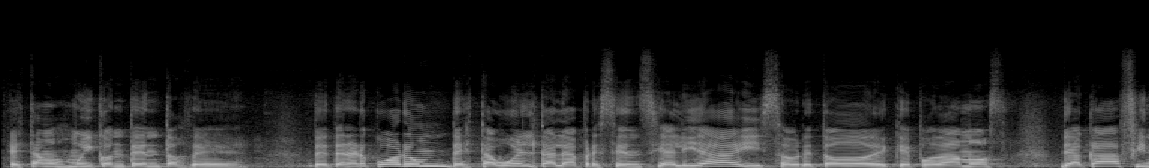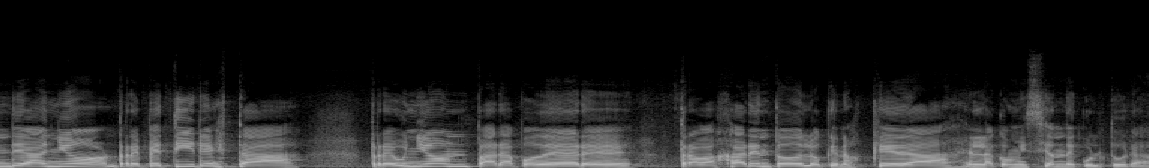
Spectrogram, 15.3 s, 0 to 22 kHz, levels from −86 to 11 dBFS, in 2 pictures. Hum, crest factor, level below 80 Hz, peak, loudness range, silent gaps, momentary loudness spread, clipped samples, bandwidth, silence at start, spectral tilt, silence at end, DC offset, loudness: none; 16 dB; -72 dBFS; -4 dBFS; 1 LU; none; 5 LU; under 0.1%; 12 kHz; 0.05 s; -5 dB/octave; 0 s; under 0.1%; -20 LUFS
